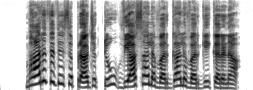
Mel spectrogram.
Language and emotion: Telugu, neutral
